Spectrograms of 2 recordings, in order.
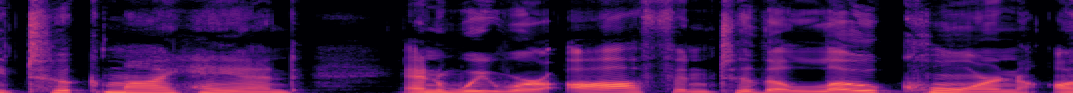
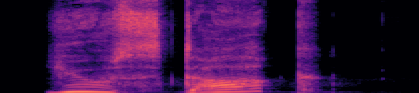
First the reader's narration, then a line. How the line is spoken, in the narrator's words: I whispered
